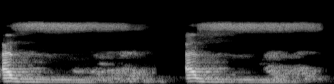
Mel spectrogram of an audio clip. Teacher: huruf za ini ketika disukun atau ditasydid dia menggetarkan di area gigi ya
